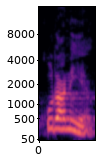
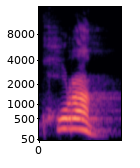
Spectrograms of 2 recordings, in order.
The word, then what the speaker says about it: 꾸란: 그러니까 이슬람 아랍어로 정확한 발음은 꾸란이에요. 꾸란. 그러니까 우리나라 말로 편안하게 부를 때는 그냥 코란, 많이 들어봤죠?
